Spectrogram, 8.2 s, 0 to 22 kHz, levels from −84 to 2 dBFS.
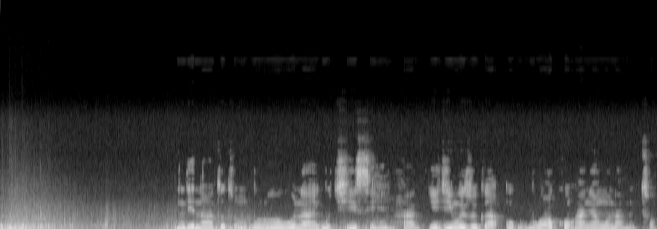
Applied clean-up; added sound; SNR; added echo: none; Thunder; 9 dB; none.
